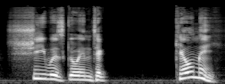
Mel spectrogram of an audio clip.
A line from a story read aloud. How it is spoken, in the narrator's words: stammered Richard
